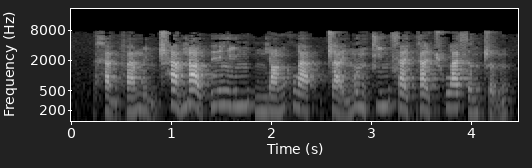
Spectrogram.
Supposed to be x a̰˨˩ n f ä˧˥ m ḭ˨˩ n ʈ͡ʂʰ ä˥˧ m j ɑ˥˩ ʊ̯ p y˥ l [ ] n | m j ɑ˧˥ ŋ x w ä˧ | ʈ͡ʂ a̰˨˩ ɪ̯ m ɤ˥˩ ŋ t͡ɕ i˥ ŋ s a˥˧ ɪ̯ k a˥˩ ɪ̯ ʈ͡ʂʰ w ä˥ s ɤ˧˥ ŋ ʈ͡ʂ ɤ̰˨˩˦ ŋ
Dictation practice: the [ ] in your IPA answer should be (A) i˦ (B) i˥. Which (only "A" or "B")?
B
